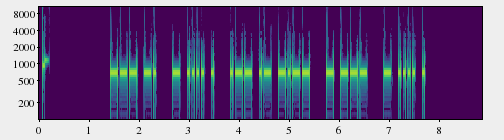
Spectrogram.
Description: Morse code, heard as a keyed tone, about 25 wpm, 700 Hz. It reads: ON THE WAY TO THE
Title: Sets of 5 Words 25wpm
